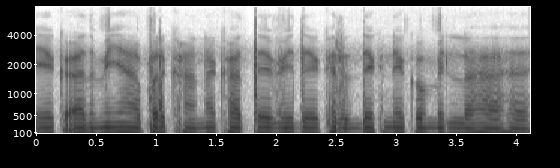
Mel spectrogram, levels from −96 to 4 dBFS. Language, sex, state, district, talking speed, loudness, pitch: Hindi, male, Bihar, West Champaran, 190 wpm, -21 LUFS, 110 Hz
